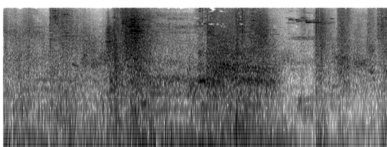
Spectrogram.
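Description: Spell effects whoosh and crackle during a video game fight.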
